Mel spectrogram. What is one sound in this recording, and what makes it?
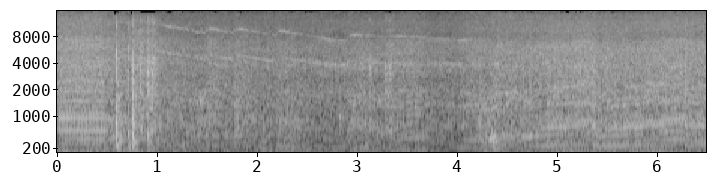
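A racing car engine drops in pitch, then revs back up.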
